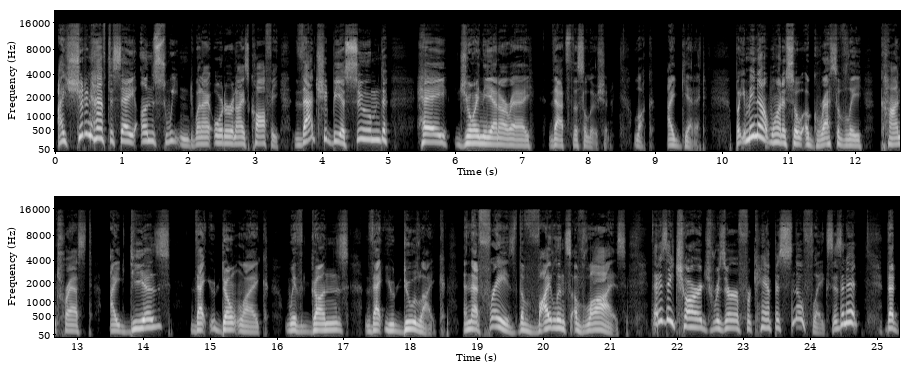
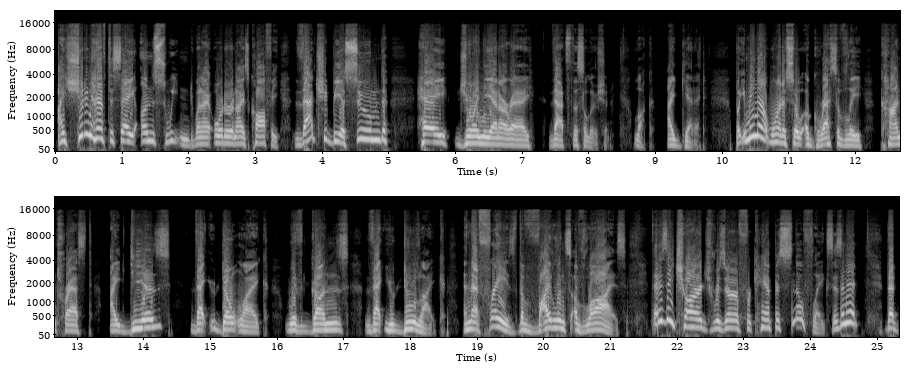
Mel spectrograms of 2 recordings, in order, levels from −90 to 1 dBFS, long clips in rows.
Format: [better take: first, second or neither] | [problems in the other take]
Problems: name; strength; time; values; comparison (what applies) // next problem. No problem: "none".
first | distortion; slight; 7% of the sound clipped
